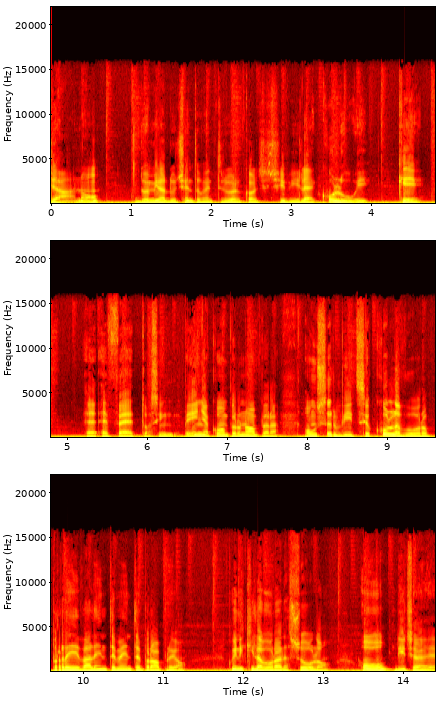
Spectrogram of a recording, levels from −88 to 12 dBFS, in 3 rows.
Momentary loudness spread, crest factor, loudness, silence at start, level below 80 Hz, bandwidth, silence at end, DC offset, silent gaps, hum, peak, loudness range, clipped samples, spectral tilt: 7 LU; 10 dB; -11 LUFS; 0 s; -20 dBFS; 16 kHz; 0 s; under 0.1%; none; none; 0 dBFS; 3 LU; under 0.1%; -6 dB/octave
